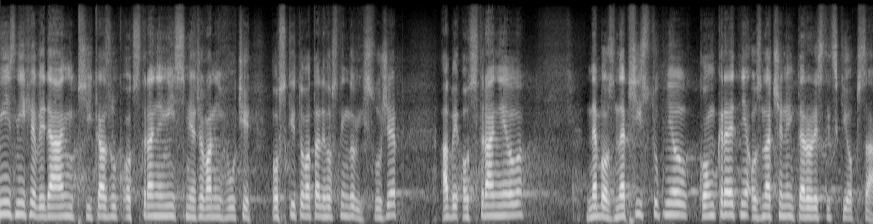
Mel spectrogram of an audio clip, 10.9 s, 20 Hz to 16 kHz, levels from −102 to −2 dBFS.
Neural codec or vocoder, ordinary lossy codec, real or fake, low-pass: autoencoder, 48 kHz, 32 numbers a frame, DAC-VAE, trained on Japanese speech; AAC, 96 kbps; fake; 14.4 kHz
